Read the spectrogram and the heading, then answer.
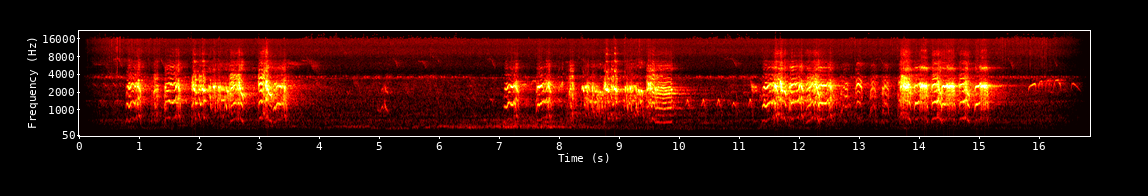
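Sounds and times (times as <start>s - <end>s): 
Amazona vinacea parrot: 0.8s - 3.6s, 7.1s - 15.4s.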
